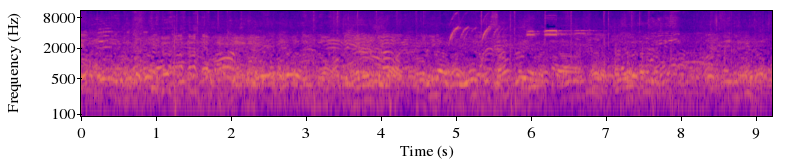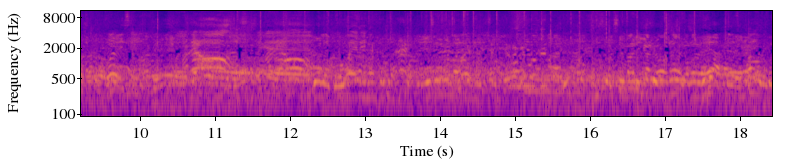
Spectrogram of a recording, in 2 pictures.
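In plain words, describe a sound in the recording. Young men shout and call to each other across an open outdoor pitch.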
